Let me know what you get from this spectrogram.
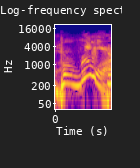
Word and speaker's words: Barilla: Barilla. No, it's Barilla. – Barilla. – How do you spell it? – B-A-R-I-L-L-A.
